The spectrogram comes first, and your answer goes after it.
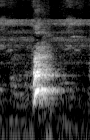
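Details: A single short, rough bark from Leo the German Shepherd out in his field, clear against a quiet background.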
